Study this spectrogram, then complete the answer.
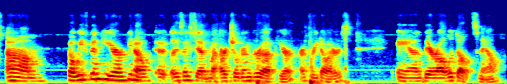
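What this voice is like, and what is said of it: Slight Southern US accent. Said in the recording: “I actually grew up in North Carolina and Virginia. So if you hear a little accent, that's why.”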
